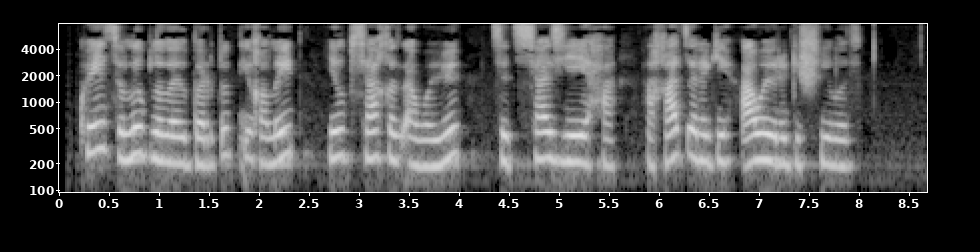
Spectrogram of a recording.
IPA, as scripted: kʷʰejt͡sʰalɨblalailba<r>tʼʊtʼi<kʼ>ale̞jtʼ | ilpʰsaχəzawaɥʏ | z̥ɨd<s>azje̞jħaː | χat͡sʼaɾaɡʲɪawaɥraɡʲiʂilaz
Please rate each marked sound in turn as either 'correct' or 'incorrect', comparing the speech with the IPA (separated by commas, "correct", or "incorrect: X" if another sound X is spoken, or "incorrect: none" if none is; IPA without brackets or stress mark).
correct, incorrect: qʼ, correct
